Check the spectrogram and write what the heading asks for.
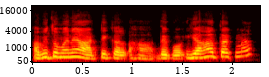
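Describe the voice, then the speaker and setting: A woman's voice: on the high side, expressive, a little fast, darkish tone. A woman teaching English grammar in an online exam-prep lesson. She speaks with an Indian English accent, explains step by step in a mix of Hindi and English, and repeats her points to check the class is following.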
